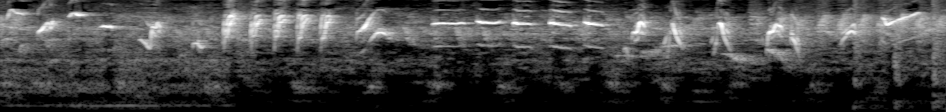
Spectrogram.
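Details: A young oriental white-eye practises ngeriwik for use as a tutor song: a brisk run of evenly spaced, sharp high chips, then a thin sustained whistle and more jumbled twitters. A low hum sounds at the start.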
